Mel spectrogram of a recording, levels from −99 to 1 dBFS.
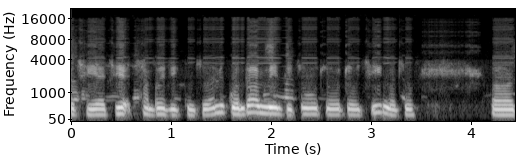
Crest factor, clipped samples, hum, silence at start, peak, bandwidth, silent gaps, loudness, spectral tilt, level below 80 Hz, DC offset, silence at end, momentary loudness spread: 16 dB; under 0.1%; none; 0 s; -4 dBFS; 12 kHz; none; -21 LUFS; -7.5 dB/octave; -72 dBFS; under 0.1%; 0 s; 10 LU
